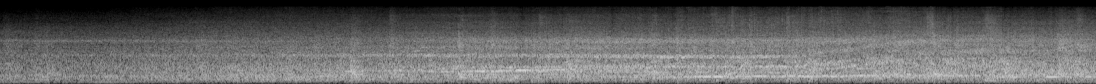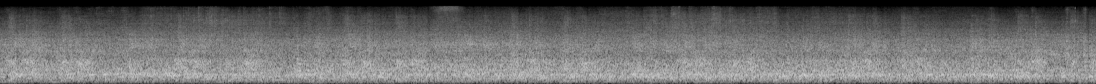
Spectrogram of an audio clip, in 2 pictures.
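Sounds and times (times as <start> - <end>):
train wheels rumbling on rail: 0.0 - 21.9.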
